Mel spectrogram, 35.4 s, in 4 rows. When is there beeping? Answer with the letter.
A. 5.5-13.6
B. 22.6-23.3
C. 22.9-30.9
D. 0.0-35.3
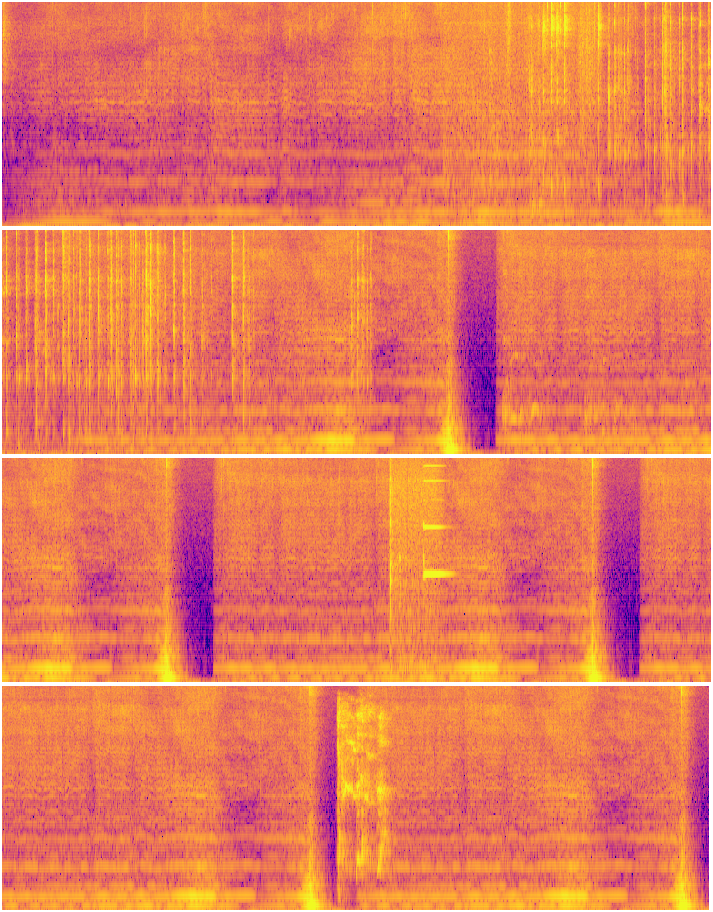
B.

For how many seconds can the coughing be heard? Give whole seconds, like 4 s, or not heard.
4 s.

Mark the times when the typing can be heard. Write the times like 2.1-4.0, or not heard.
5.5-13.6.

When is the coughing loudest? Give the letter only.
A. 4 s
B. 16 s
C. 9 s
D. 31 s
D.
